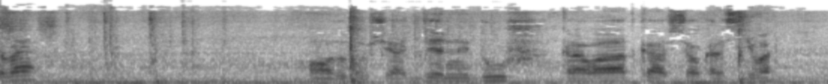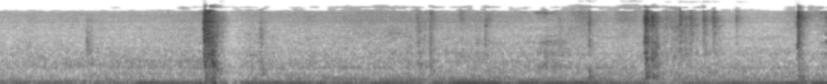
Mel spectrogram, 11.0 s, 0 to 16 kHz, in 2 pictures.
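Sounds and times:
low drone of boat machinery: 0.0 - 11.0.

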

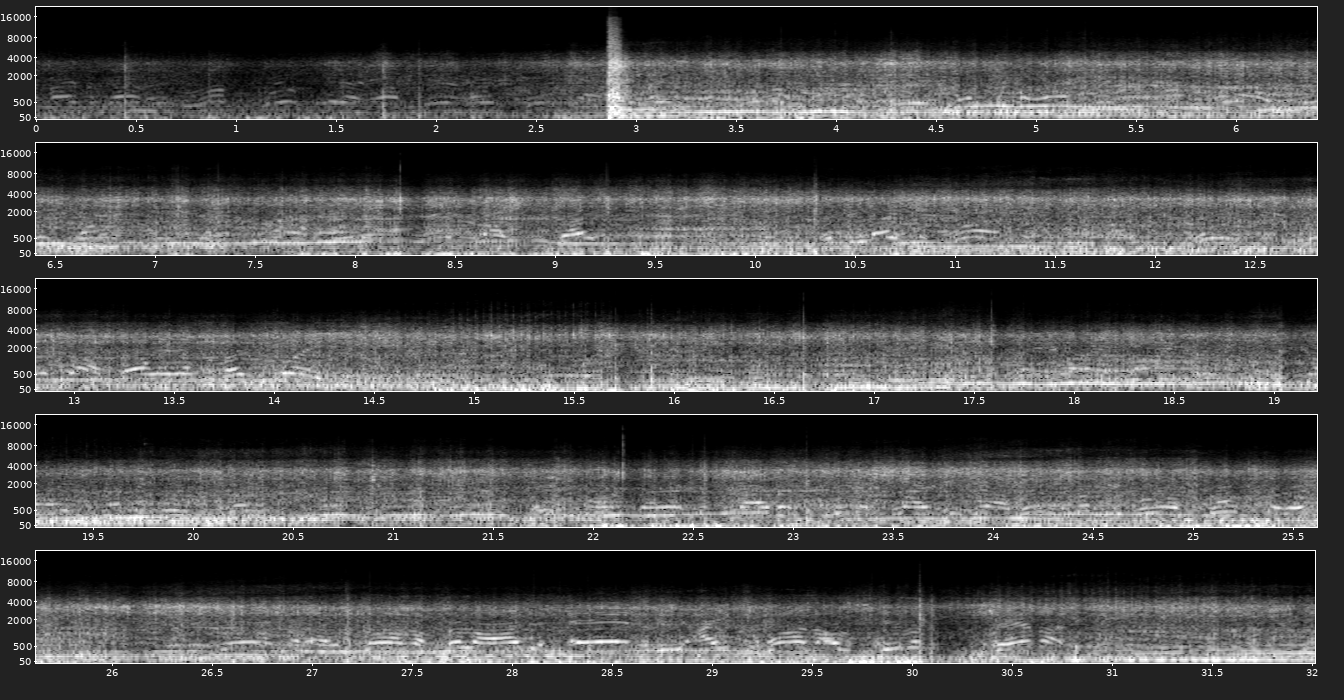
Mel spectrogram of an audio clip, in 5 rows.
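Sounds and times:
racing car engines: 0.0 - 32.0.

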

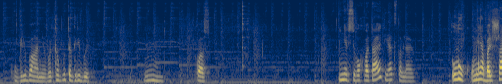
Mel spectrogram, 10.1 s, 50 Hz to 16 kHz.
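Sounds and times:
fork clinking on plate: 4.8 - 5.3.

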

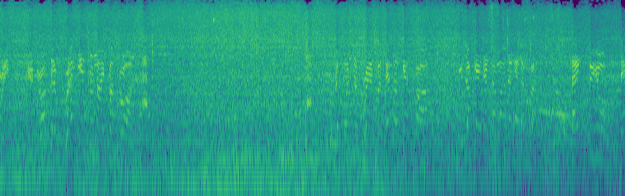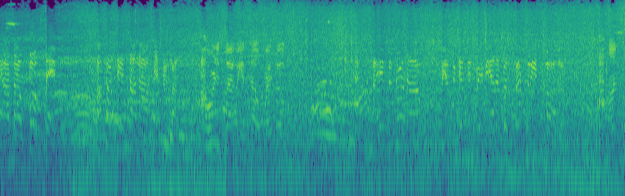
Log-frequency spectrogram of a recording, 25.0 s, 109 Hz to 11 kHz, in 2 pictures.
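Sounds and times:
truck engine low rumble: 0.0 - 18.7
passengers chatting: 0.0 - 25.0.

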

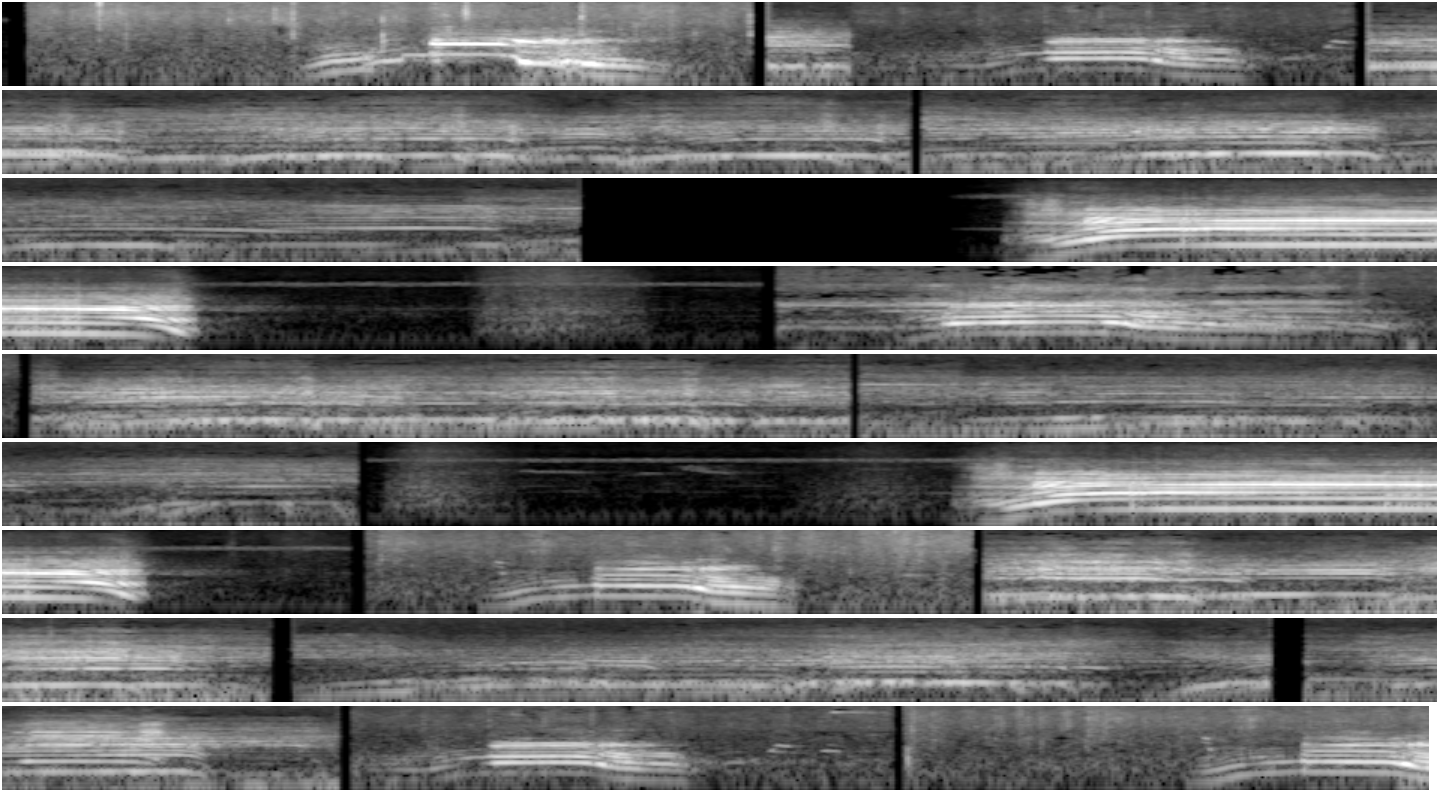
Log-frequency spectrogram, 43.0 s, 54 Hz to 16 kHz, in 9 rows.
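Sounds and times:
cattle mooing: 17.0 - 25.1, 32.0 - 40.6, 42.3 - 43.0.

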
